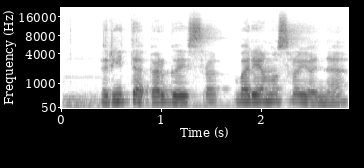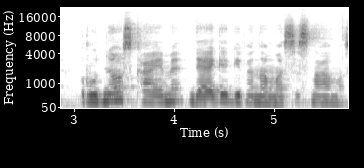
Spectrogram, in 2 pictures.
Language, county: Lithuanian, Telšiai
